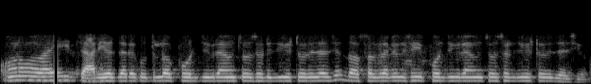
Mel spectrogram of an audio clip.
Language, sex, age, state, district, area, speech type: Odia, male, 18-30, Odisha, Jajpur, rural, conversation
